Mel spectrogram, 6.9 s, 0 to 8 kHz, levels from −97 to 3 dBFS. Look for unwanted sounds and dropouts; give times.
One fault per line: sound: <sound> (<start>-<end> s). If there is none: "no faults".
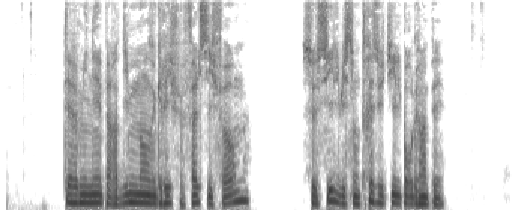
no faults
